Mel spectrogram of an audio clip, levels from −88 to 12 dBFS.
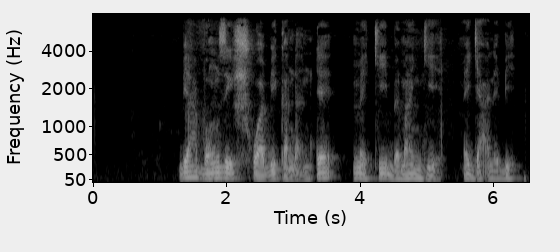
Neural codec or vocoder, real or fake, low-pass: none; real; 7.2 kHz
